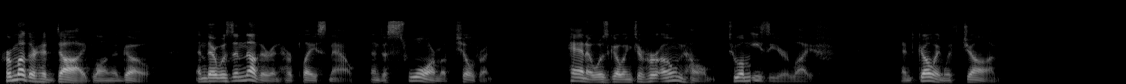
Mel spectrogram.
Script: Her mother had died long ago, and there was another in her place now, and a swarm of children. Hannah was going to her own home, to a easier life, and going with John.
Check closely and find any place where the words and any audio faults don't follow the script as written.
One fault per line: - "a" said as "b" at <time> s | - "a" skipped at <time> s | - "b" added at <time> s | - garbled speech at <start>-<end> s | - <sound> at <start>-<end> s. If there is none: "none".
none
